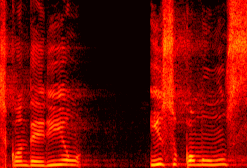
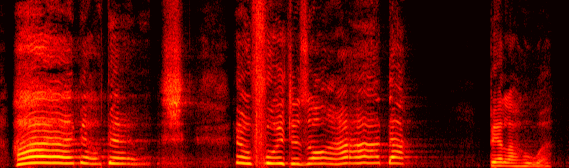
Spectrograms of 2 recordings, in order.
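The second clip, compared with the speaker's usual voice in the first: mock tearful, high, sobbing wail, cried out; 5 semitones higher than usual. Telling the story of King David's daughter, acting out her cry: retelling a loud crying wail. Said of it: "gritando, chorando, em voz alta".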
